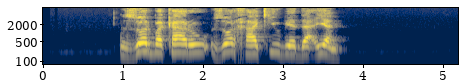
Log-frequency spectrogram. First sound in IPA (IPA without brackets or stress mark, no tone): z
